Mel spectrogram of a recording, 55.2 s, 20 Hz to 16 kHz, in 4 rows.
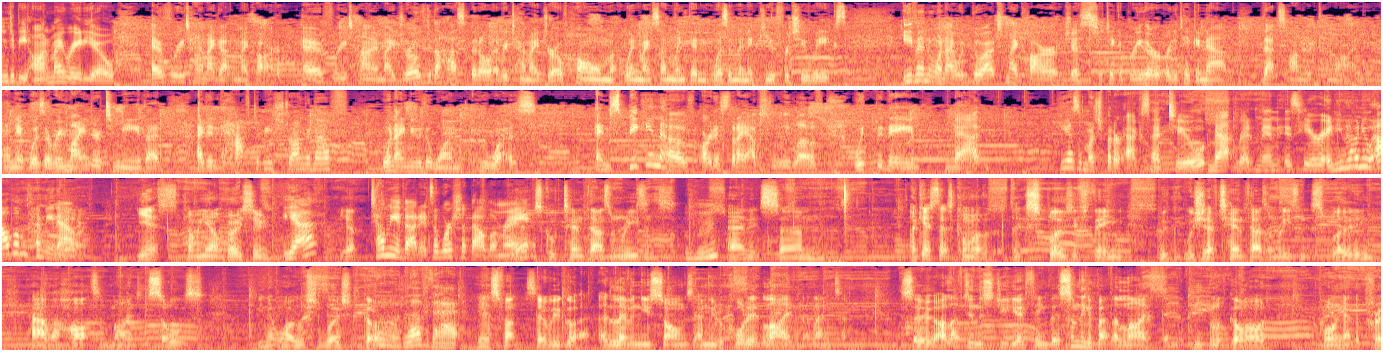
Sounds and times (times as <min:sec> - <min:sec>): Music: 0:00.0 - 0:55.1
Speech: 0:24.4 - 0:35.8, 0:36.7 - 0:43.4, 0:44.0 - 0:49.8, 0:50.4 - 0:55.1.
